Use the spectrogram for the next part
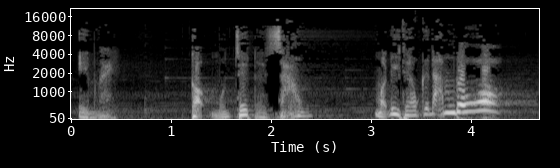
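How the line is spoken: Familiar whisper. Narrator (Vietnamese): giọng nói thì thầm quen thuộc vang lên

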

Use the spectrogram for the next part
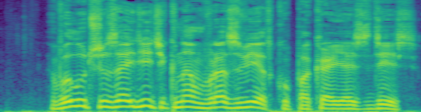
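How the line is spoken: Plain. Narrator (Russian): сказал Файн

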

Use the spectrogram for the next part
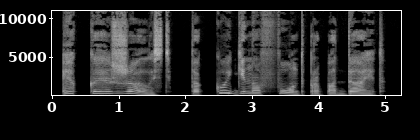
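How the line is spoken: Quiet mutter. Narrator (Russian): Пробормотала тихонько

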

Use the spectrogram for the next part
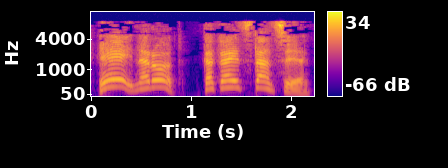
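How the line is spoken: Shouted. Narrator (Russian): крикнул

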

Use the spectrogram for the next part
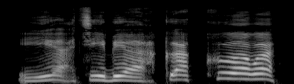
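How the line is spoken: Hoarse swearing. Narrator (Russian): хрипел матом Колян

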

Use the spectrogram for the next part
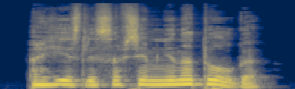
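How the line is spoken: Pleading. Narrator (Russian): взмолилась Джилл

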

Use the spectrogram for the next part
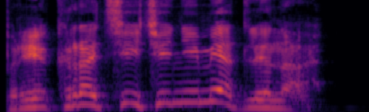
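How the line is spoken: Shouting. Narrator (Russian): закричал Джек Кристалл

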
